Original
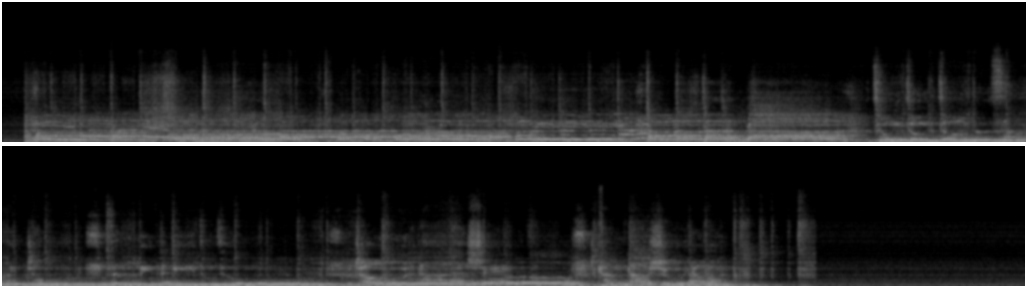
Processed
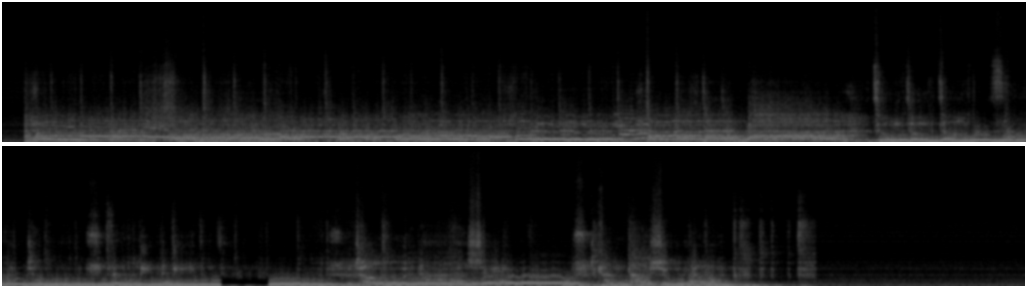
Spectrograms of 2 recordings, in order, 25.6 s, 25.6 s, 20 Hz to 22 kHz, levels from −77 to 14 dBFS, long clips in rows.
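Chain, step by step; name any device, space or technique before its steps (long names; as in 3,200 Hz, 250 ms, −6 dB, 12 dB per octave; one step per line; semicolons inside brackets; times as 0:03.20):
open-reel tape (soft clipping −27.5 dBFS, distortion −11 dB; parametric band 80 Hz +4.5 dB 1.14 octaves; white noise bed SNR 37 dB)
0:15.53–0:16.13: elliptic band-stop filter 120–1,900 Hz, stop band 70 dB
level −5 dB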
